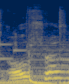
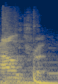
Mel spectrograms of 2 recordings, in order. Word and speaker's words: Altra: thank you for joining us so I've known Ultra for some time is that how you pronounce it Ultra or yeah Ultra Ultra and I've been following tabs or keeping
